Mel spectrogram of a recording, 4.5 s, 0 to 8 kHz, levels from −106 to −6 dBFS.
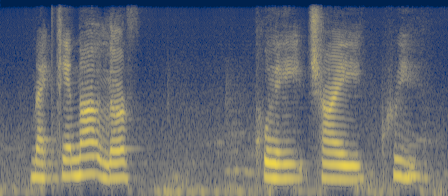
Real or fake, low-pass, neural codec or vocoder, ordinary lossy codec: fake; 7.2 kHz; codec, 16 kHz, 0.5 kbps, X-Codec, HuBERT features, trained on general audio; none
